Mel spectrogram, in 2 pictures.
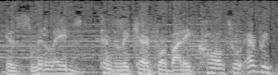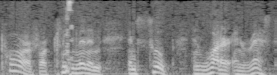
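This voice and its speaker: A man giving a dramatic, deliberate reading of a thriller story in the style of 1950s radio. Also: mid-range voice, soft background music. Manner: deliberate, dramatic, expressive phrasing. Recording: narrow-band vintage 1950s radio recording.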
